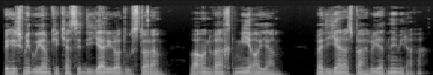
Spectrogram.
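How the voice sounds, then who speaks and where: A man reading the part of a resolute, tender young woman in love, in his own low voice, for an audiobook. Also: level tone, creaky, a little mellow, no echo, clean studio sound.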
